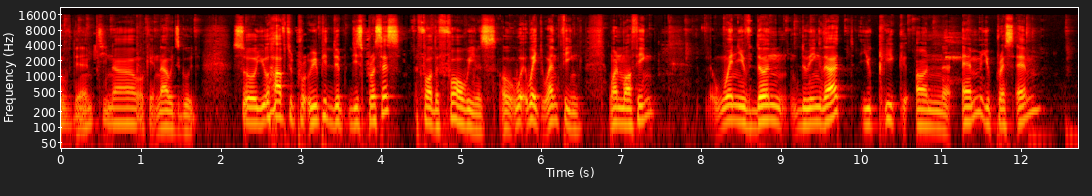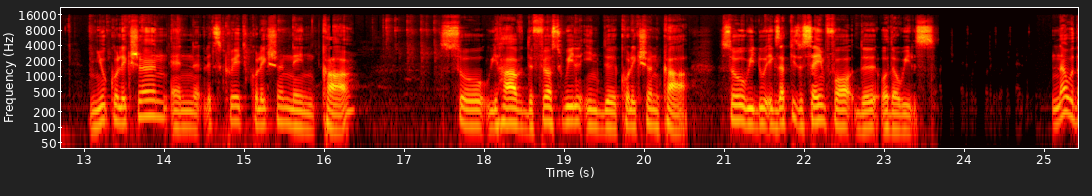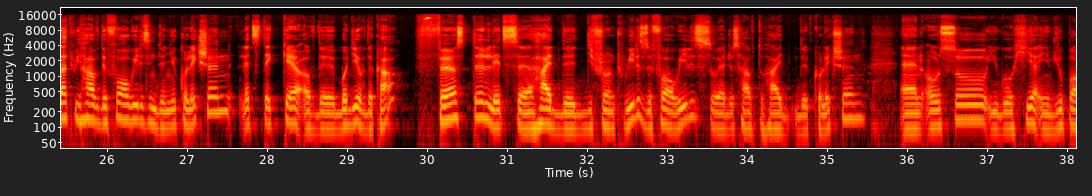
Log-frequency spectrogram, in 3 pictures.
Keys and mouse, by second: 0.4 g, 5.4 click, 5.5 middle click, 6.4 middle drag, 7.3 middle click, 8.3 middle click, 8.9 click, 9.6 middle click, 12.1 m, 21.3-21.7 shift+middle drag, 23.4 drag, 23.8 ctrl+j, 24.1 m, 24.3 ctrl+j, 24.6 ctrl+j, 24.8 m, 24.9-26.0 middle drag, 27.3 middle click, 29.8 middle click, 34.6 click, 36.6-38.1 drag.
